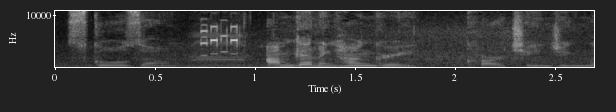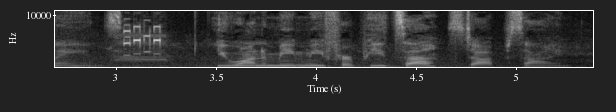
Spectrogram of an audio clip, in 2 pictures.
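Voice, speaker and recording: A distracted young woman driver, chatting her way through traffic while texting. Her pitch jumps around lively. Street and traffic noise sits clearly behind her in the ad. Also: normal speed. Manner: chatty, reading road cues aloud. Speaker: driver in a public service ad.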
